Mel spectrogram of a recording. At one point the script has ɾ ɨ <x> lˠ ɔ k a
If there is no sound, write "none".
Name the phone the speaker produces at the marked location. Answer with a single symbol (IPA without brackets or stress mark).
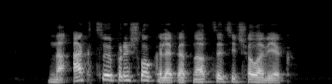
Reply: ʂ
